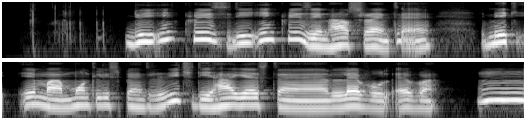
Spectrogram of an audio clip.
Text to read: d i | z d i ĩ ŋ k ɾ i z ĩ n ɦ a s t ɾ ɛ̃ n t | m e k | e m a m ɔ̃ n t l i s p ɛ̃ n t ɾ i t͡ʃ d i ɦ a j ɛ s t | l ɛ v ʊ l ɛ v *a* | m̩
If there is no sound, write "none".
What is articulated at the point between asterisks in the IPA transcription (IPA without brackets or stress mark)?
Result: a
